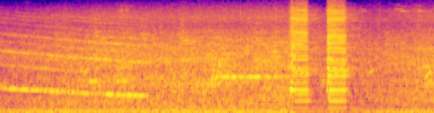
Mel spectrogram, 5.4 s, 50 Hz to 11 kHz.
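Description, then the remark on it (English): A Nokomis volunteer fire department engine, number 2, rolls by in a 4th of July parade with its siren winding down in a falling wail, then sounds two loud, short horn blasts over a steady engine rumble. “Nokomis engine number 2.”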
